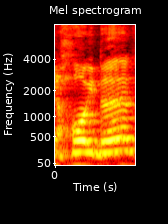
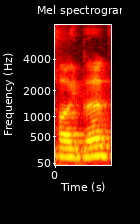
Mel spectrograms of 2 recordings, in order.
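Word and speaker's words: Højbjerg: United and now after is it Hoiberg I think he's pronounced heidberg from Spurs Central midfielder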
